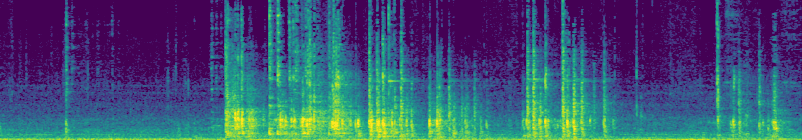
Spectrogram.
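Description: Steel carriage bolt and spacer block rattling and clinking against the inside of a boxed vehicle frame rail as they are fed through it on a fish wire. The clinking comes in busy runs: one about three seconds in, a shorter one past the middle, a brief one near the end. A steady low hum lies underneath.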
